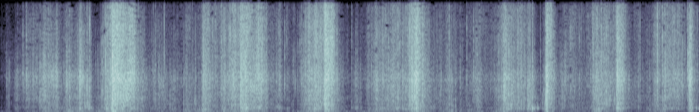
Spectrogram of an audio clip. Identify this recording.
This sound is tearing newspaper
newspaper, paper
